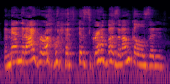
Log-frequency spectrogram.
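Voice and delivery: laughing through the words. Real, not acted. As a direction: chuckle while talking. Laughing while describing men.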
